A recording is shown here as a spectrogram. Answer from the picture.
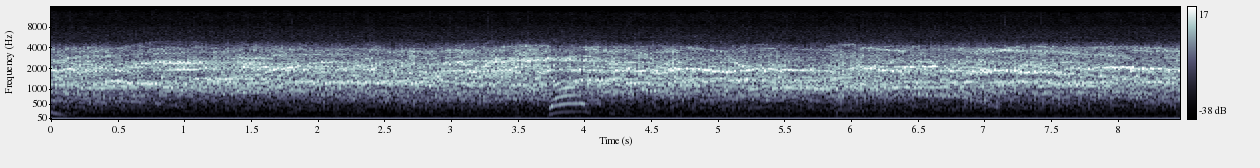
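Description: Arena crowd cheering and shouting, a steady dense mass of voices, with one short shout about four seconds in.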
